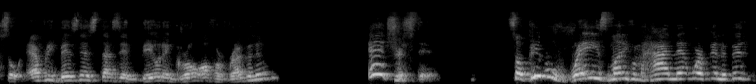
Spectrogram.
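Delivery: high, loud, incredulous squeal of surprise; mock disbelief. Founder retelling his first lesson on investors, in high, loud mock disbelief. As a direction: play the wide-eyed newcomer just learning rich people write checks. Reliving shock at learning about investors.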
